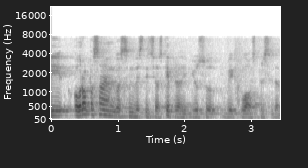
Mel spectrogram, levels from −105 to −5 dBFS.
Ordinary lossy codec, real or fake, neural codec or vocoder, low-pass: AAC, 96 kbps; real; none; 7.2 kHz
